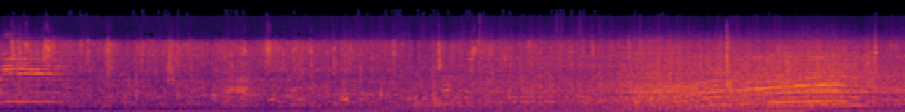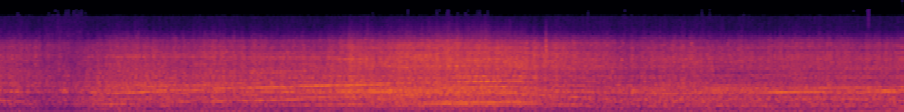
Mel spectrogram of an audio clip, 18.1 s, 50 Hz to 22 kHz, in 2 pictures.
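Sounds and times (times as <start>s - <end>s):
voices: 0.0s - 6.4s
road noise: 0.0s - 18.0s
taxi engine roaring while speeding: 0.0s - 18.0s.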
